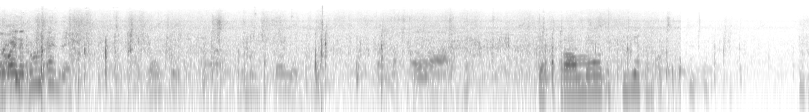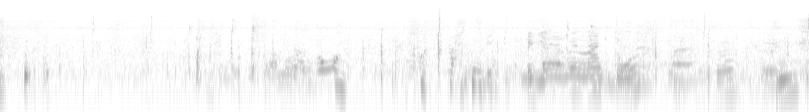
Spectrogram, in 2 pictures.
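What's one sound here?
A baby monkey squeals and whimpers close by.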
